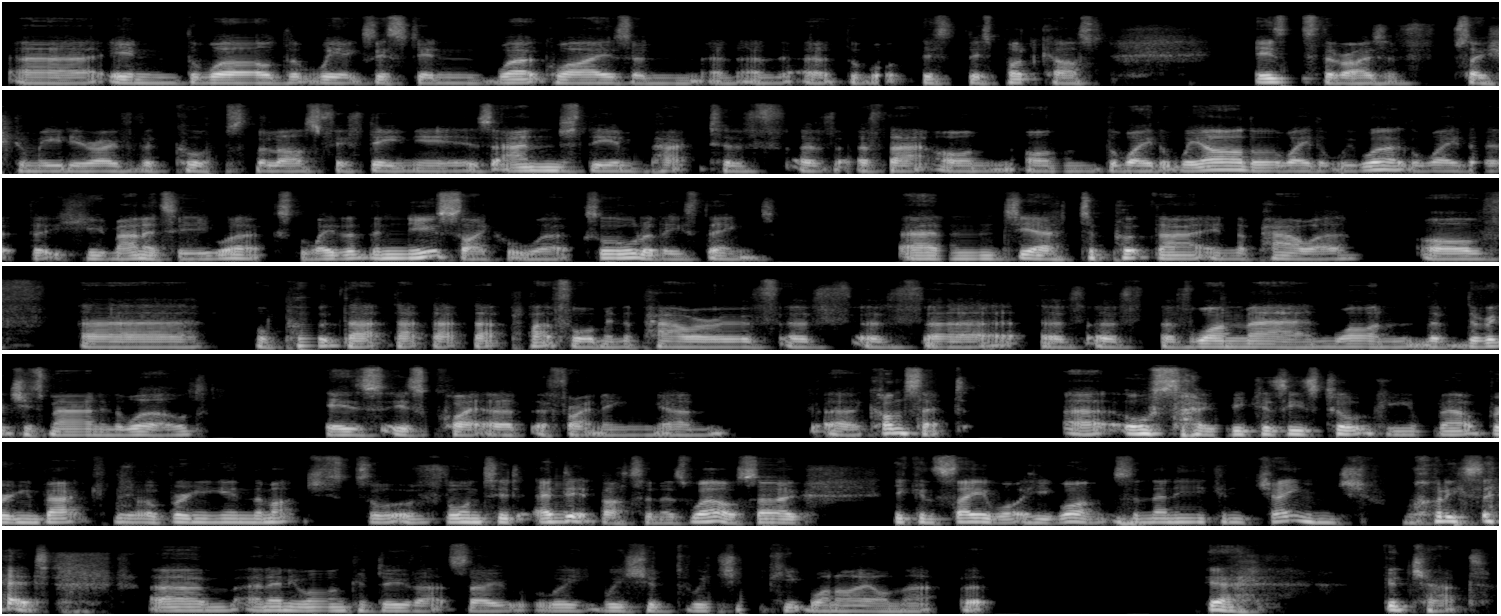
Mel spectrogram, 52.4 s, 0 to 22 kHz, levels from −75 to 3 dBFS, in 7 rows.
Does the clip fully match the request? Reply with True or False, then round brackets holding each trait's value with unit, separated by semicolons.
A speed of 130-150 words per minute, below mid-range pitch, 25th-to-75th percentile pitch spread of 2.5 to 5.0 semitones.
False (195 wpm; 115 Hz; 4.2 semitones)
